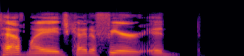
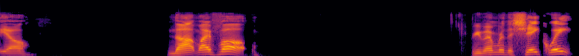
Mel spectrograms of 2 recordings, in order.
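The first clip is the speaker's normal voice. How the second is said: ordinary talk, nothing marked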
